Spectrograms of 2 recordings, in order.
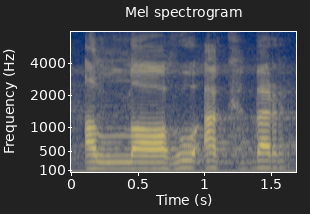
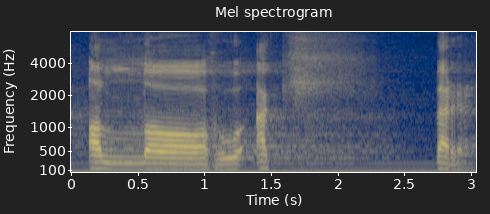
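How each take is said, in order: First: The phrase flows straight through without stopping. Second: There is a brief stop inside the phrase. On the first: The speaker calls it right. "Langsung aja" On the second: The speaker calls it wrong. "kayak kayak ada saktah"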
